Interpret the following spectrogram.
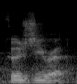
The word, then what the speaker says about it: Gojira: It's called Gojira. You all pronounced it wrong.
